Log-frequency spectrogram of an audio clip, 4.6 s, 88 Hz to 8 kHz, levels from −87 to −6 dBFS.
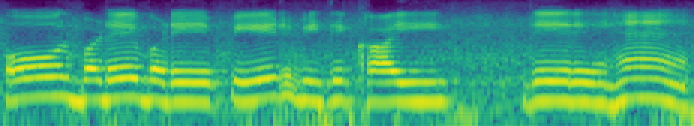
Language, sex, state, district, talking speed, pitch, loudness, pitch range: Hindi, female, Haryana, Charkhi Dadri, 115 wpm, 220 Hz, -13 LUFS, 210-230 Hz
